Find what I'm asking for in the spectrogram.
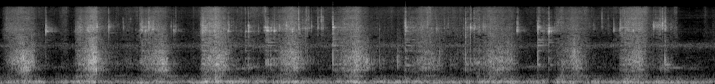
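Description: Crushed biscuits, peanuts, coconut and dates being mixed together on a plate, giving repeated close scraping and stirring strokes in a steady rhythm, with no voices.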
